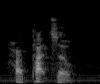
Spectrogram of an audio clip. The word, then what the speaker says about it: Harpazo: Harpazo. H-A-R-P-A-Z-O. Harpazo. And that's a long O, by the way.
